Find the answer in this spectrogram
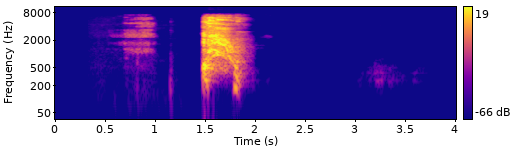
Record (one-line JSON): {"cough_length": "4.0 s", "cough_amplitude": 29415, "cough_signal_mean_std_ratio": 0.25, "survey_phase": "alpha (2021-03-01 to 2021-08-12)", "age": "65+", "gender": "Male", "wearing_mask": "No", "symptom_none": true, "smoker_status": "Ex-smoker", "respiratory_condition_asthma": false, "respiratory_condition_other": false, "recruitment_source": "REACT", "submission_delay": "2 days", "covid_test_result": "Negative", "covid_test_method": "RT-qPCR"}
